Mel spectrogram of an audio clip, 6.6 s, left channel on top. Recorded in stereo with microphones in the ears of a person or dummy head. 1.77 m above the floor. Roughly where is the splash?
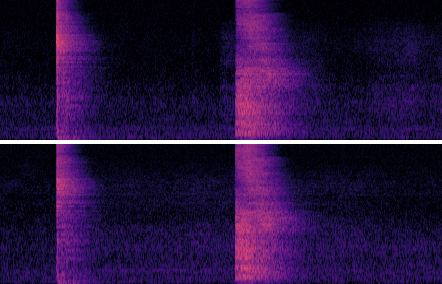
Left.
